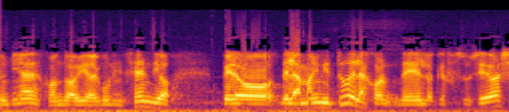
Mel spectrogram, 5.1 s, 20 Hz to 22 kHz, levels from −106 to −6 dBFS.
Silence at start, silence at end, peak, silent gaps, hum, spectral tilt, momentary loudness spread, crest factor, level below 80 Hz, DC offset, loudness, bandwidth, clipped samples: 0 s; 0 s; -2 dBFS; none; none; -4.5 dB/octave; 8 LU; 14 dB; -38 dBFS; under 0.1%; -15 LUFS; 11 kHz; under 0.1%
